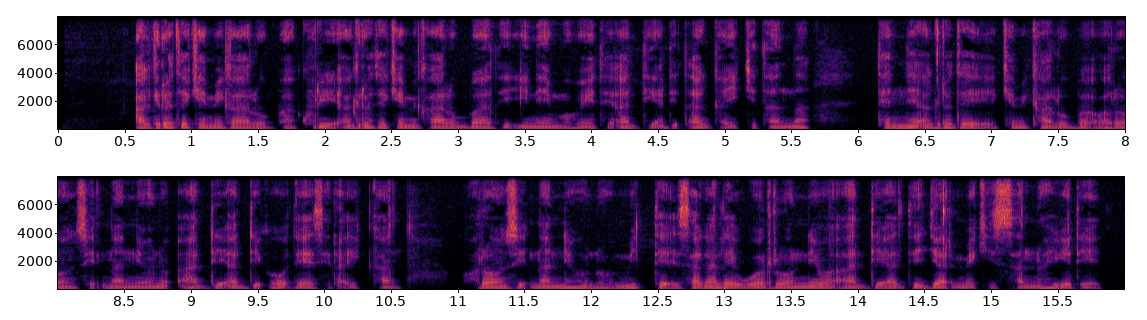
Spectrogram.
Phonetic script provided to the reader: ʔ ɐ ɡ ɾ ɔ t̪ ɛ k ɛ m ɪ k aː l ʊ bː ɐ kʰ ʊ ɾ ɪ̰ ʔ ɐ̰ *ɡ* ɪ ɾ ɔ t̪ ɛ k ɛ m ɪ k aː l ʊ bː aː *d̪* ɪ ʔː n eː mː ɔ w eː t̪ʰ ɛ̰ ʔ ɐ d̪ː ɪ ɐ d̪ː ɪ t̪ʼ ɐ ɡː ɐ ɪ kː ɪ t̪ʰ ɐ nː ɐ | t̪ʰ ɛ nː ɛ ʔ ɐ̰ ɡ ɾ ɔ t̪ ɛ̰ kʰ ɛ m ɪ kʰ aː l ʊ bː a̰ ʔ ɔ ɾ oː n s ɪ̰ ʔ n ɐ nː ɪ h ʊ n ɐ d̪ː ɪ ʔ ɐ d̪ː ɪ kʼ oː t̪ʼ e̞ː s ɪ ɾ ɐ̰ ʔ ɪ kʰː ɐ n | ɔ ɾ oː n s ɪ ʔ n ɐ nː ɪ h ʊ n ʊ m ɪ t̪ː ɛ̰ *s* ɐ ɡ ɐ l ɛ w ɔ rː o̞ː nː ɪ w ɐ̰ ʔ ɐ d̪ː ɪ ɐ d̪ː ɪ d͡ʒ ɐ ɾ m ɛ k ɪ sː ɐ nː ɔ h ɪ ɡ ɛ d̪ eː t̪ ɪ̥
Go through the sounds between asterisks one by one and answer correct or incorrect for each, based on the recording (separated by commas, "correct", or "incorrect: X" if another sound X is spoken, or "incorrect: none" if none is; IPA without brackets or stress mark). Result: correct, incorrect: t̪, correct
